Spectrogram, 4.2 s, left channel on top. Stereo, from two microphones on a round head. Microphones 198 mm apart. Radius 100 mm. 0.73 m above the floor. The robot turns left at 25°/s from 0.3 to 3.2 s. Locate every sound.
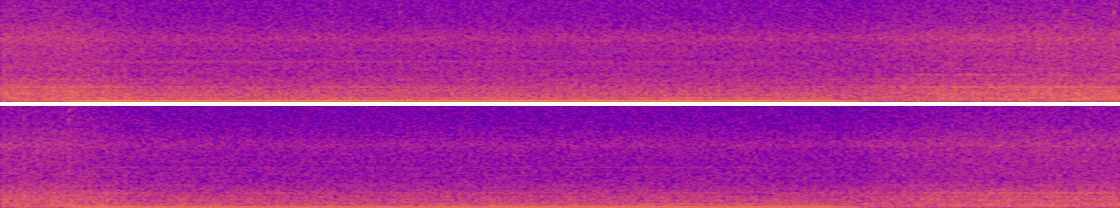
Only background noise.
